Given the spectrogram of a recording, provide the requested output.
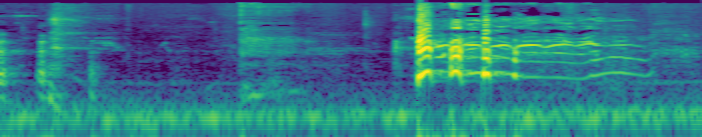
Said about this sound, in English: There's a cat over here, apparently.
